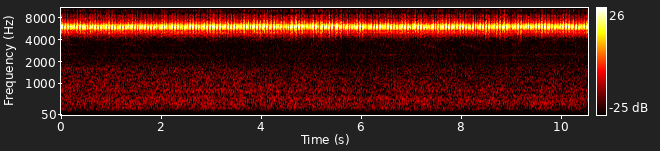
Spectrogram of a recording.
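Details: A red-headed bush cricket, or handsome trig, sings in Maynard, Massachusetts, 14 September 2019: a sustained, loud, high buzzing trill of fast regular pulses, steady in pitch and volume for over ten seconds.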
